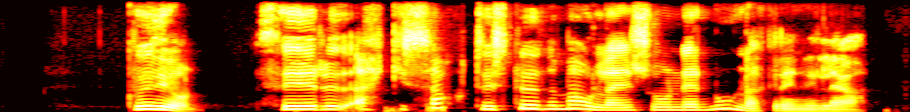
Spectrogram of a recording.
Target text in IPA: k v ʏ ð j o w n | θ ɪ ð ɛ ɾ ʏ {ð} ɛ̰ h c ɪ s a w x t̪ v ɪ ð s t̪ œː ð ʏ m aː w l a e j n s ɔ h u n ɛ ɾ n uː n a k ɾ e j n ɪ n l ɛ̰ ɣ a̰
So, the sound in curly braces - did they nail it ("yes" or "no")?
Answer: yes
